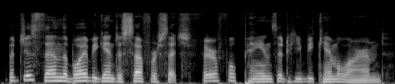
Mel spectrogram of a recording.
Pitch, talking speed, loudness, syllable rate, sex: 135 Hz, 230 wpm, -20 LUFS, 5.8 syllables/s, male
